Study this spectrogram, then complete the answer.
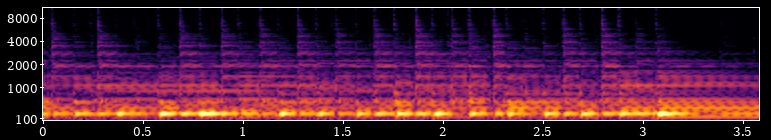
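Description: A guitar strummed with the thumb in a steady down-up rhythm, soft-edged strokes ringing together, close and fairly loud, with no talking.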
